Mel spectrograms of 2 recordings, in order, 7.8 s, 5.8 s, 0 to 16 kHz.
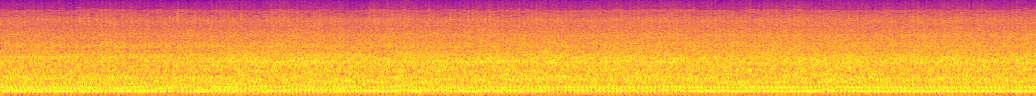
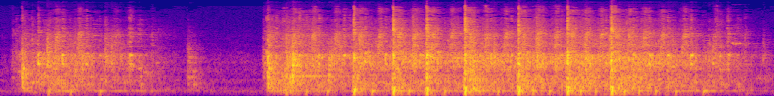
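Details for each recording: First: Barn-find Homelite Jacobsen Imperial Sno 524 two-stage snow blower with a 5 hp Tecumseh, pull-started on choke. It buzzes hard and fairly steadily, then fades out and stalls; owner thinks it ran out of fuel. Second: Homelite Jacobsen Imperial 524 two-stage snow blower, 5hp Tecumseh, barn find that felt locked up; pull start on choke catches after a short pause into a quick, slightly uneven putter, then dies, likely out of fuel.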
